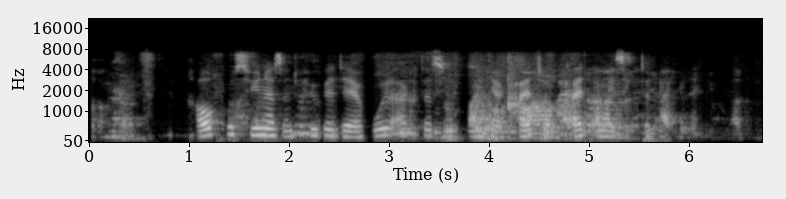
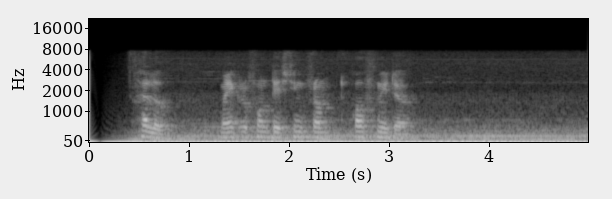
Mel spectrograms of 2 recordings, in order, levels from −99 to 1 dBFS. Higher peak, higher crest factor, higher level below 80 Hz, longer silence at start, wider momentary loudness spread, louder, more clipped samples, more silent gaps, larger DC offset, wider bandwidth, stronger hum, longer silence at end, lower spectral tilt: second, -10 dBFS vs -4 dBFS; about the same, 22 dB vs 24 dB; second, -70 dBFS vs -36 dBFS; about the same, 0.05 s vs 0 s; first, 14 LU vs 8 LU; about the same, -30 LUFS vs -32 LUFS; neither; neither; second, under 0.1% vs 6%; about the same, 7.8 kHz vs 8 kHz; neither; first, 0.2 s vs 0 s; second, -4 dB/octave vs -7.5 dB/octave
